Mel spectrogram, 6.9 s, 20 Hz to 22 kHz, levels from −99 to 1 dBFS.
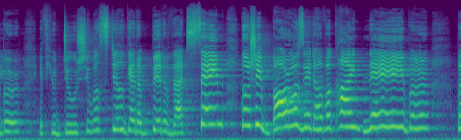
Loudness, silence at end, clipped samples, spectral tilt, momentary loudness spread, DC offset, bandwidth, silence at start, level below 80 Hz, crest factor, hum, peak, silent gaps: -23 LUFS; 0 s; under 0.1%; -1.5 dB/octave; 13 LU; under 0.1%; 18.5 kHz; 0 s; -46 dBFS; 18 dB; none; -8 dBFS; none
